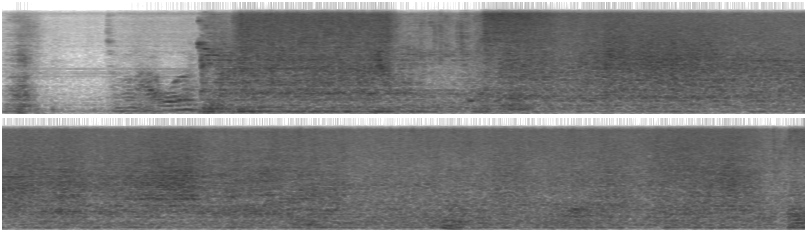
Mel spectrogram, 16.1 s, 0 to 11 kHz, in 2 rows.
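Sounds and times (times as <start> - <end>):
water running hard: 2.0 - 16.0.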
